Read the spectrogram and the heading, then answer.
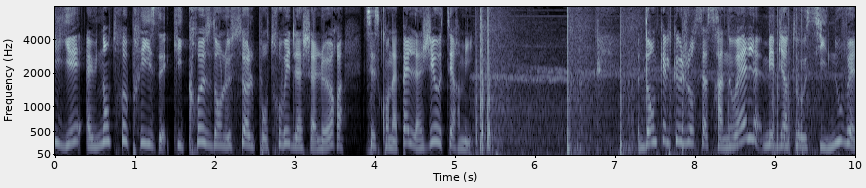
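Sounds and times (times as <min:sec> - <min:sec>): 
speech: 0:00.0 - 0:05.5, 0:07.3 - 0:09.9
firecracker bangs: 0:05.2 - 0:09.9.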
